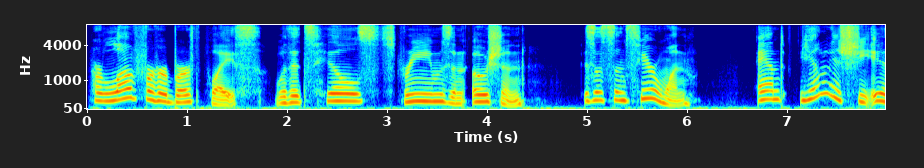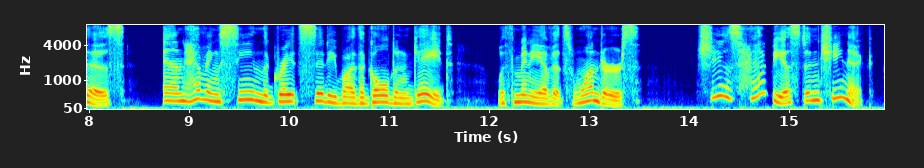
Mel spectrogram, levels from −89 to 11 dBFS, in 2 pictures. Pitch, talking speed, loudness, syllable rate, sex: 215 Hz, 150 wpm, -17 LUFS, 4.2 syllables/s, female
